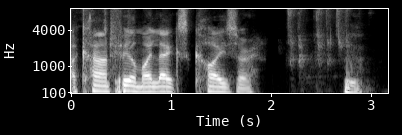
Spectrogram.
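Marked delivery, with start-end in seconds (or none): 0.0-1.8 slow put-on voice, every word drawn out. Chatting about a film, quoting a line: Gabriel Byrne impression. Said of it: "That was a good impression of Gabriel Byrne".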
